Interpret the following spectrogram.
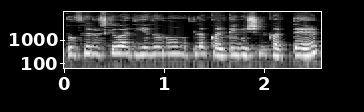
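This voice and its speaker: A woman's voice: sits high, little pitch movement, brisk, darkish tone, low-quality recording. A woman narrating a comic recap in a chatty, loose storytelling way.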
